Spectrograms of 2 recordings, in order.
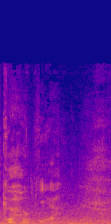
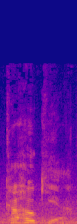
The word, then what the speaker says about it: Cahokia: to the Cahokia Cahokia don't make it sound stupid it's Cahokia yeah say it again Cahokia say it slower ho ho Cahokia there you go that's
